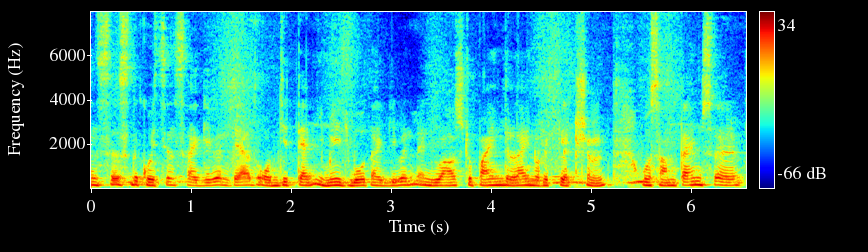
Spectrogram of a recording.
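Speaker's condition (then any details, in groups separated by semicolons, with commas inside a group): No condition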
